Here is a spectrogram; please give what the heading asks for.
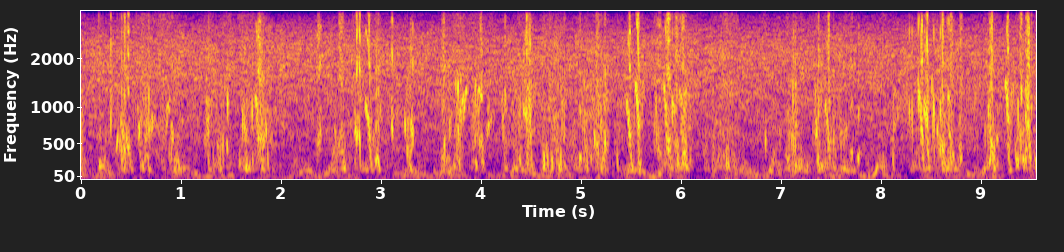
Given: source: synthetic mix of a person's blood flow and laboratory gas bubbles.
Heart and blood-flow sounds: Doppler ultrasound of blood flow; precordium
0.00-0.09 s: bubbles
0.17-1.03 s: bubbles
1.21-1.52 s: bubbles
1.55-1.97 s: bubbles
2.32-2.47 s: bubbles
2.50-3.05 s: bubbles
3.08-3.36 s: bubbles
3.59-4.15 s: bubbles
4.19-5.65 s: bubbles
5.71-6.15 s: bubbles
6.21-6.57 s: bubbles
6.81-6.89 s: bubbles
6.95-7.82 s: bubbles
7.99-8.86 s: bubbles
9.00-9.56 s: bubbles
From the record:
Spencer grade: 4 (maximum detectable bubble signal sounding continuously throughout systole and diastole of every cardiac period, and overriding the amplitude of the normal cardiac signals); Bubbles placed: anywhere in the cardiac cycle

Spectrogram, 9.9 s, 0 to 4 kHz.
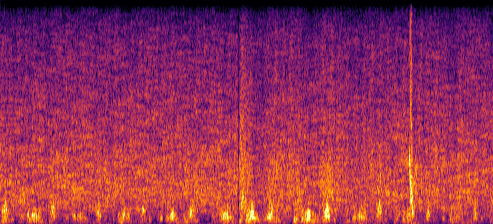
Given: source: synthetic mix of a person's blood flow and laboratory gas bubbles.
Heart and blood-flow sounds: Doppler ultrasound of blood flow; precordium
8.16-8.35 s: bubbles
From the record:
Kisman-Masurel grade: 112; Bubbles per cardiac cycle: 1 to 2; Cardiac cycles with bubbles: 1 to 10%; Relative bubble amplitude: moderate (0.250 to 0.450); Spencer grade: 1 (occasional bubble signal discernible with the cardiac motion signal, with majority of cardiac periods free of bubbles); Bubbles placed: anywhere in the cardiac cycle

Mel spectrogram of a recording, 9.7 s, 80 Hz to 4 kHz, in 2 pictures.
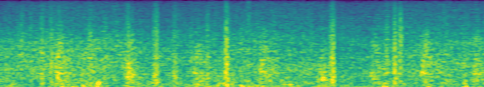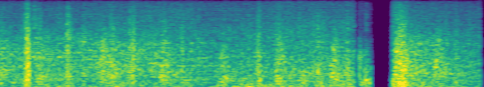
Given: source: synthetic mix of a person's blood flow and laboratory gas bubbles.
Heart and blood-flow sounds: Doppler ultrasound of blood flow; subclavian vein
8.46-8.60 s: bubbles
From the record:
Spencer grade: 1 (occasional bubble signal discernible with the cardiac motion signal, with majority of cardiac periods free of bubbles); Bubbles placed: anywhere in the cardiac cycle

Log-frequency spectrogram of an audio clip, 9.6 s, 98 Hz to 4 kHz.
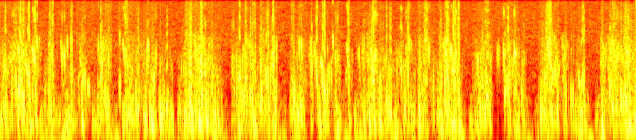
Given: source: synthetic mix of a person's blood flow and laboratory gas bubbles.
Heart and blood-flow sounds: Doppler ultrasound of blood flow; precordium
0.00-0.61 s: bubbles
0.65-1.70 s: bubbles
1.77-2.63 s: bubbles
2.67-3.37 s: bubbles
3.48-4.20 s: bubbles
4.35-5.15 s: bubbles
5.19-5.31 s: bubbles
5.37-6.96 s: bubbles
7.11-7.42 s: bubbles
7.46-7.92 s: bubbles
8.08-8.84 s: bubbles
9.02-9.55 s: bubbles
From the record:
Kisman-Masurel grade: 444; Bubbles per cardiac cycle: continuous sound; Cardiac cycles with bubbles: 100%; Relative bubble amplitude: maximal (0.775 to 0.999); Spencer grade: 4 (maximum detectable bubble signal sounding continuously throughout systole and diastole of every cardiac period, and overriding the amplitude of the normal cardiac signals); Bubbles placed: anywhere in the cardiac cycle

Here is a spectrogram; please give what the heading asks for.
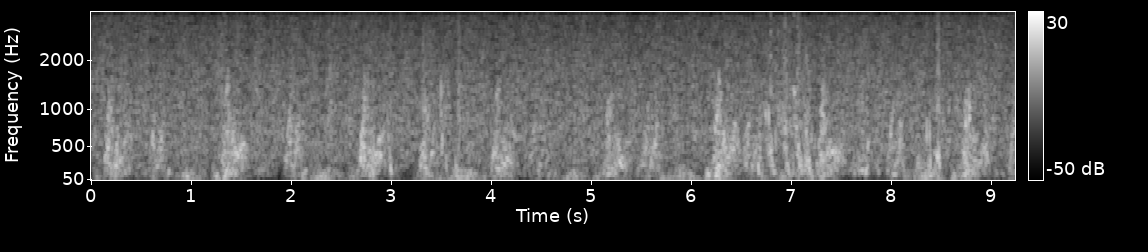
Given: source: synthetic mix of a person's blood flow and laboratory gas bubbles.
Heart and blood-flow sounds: Doppler ultrasound of blood flow; precordium
2.93-3.04 s: bubbles
3.29-3.40 s: bubbles
3.44-3.82 s: bubbles
6.64-7.25 s: bubbles
7.60-7.92 s: bubbles
8.24-8.54 s: bubbles
From the record:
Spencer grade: 2 (many but less than half of the cardiac periods contain bubble signals, singularly or in groups); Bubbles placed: only in the low amplitude regions of the cardiac cycle

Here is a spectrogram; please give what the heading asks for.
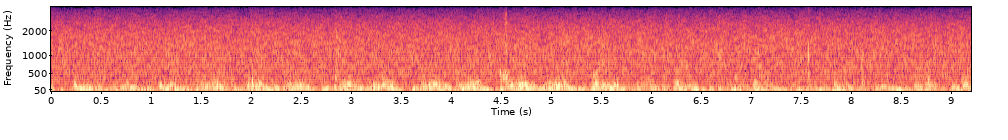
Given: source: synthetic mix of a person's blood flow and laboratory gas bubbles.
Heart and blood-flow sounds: Doppler ultrasound of blood flow; precordium
1.55-1.87 s: bubbles
1.98-2.12 s: bubbles
4.46-4.62 s: bubbles
4.72-4.81 s: bubbles
5.38-5.74 s: bubbles
6.83-6.89 s: bubbles
7.54-7.61 s: bubbles
8.09-8.16 s: bubbles
8.76-8.82 s: bubbles
9.19-9.21 s: bubbles
From the record:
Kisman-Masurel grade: 122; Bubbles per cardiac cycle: 1 to 2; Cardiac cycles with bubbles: 10 to 50%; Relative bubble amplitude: moderate (0.250 to 0.450); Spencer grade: 2 (many but less than half of the cardiac periods contain bubble signals, singularly or in groups); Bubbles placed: anywhere in the cardiac cycle

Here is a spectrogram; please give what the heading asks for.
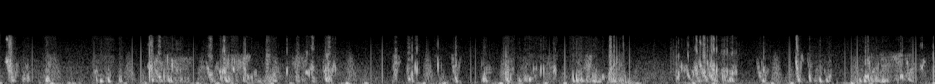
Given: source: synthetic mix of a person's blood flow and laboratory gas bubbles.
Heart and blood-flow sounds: Doppler ultrasound of blood flow; subclavian vein
0.05-0.32 s: bubbles
0.43-0.56 s: bubbles
0.92-1.15 s: bubbles
1.18-1.25 s: bubbles
1.47-1.94 s: bubbles
2.06-2.81 s: bubbles
2.84-3.18 s: bubbles
3.23-3.39 s: bubbles
3.91-4.01 s: bubbles
4.05-4.21 s: bubbles
4.34-4.42 s: bubbles
4.49-4.62 s: bubbles
4.80-4.94 s: bubbles
5.03-5.47 s: bubbles
5.52-5.58 s: bubbles
5.69-6.26 s: bubbles
6.74-7.39 s: bubbles
7.56-7.70 s: bubbles
7.96-8.32 s: bubbles
8.53-9.27 s: bubbles
From the record:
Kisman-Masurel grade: 242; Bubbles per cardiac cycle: several, 3 to 8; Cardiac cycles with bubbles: 100%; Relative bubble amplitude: moderate (0.250 to 0.450); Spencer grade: 3 (all of the cardiac periods contain showers or single bubble signals, but not dominating or overriding the cardiac motion signals); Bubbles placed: anywhere in the cardiac cycle

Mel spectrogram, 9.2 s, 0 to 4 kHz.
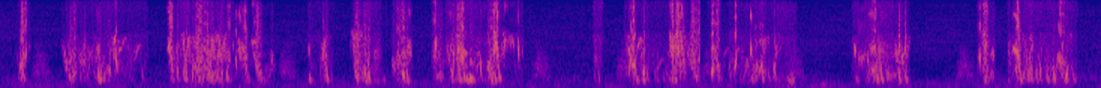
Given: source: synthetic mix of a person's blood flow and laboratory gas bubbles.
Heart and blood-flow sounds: Doppler ultrasound of blood flow; subclavian vein
0.14-0.26 s: bubbles
0.51-1.23 s: bubbles
1.38-2.31 s: bubbles
2.56-2.78 s: bubbles
2.92-3.22 s: bubbles
3.26-3.44 s: bubbles
3.59-4.36 s: bubbles
4.94-5.04 s: bubbles
5.20-5.83 s: bubbles
5.90-6.65 s: bubbles
7.09-7.59 s: bubbles
8.13-8.31 s: bubbles
8.40-8.99 s: bubbles
From the record:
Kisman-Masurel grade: 343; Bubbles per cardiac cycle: rolling drumbeat, 9 or more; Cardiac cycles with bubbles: 100%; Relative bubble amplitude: loud (0.450 to 0.775); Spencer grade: 3 (all of the cardiac periods contain showers or single bubble signals, but not dominating or overriding the cardiac motion signals); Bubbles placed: anywhere in the cardiac cycle

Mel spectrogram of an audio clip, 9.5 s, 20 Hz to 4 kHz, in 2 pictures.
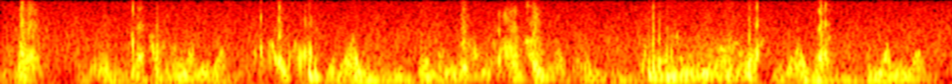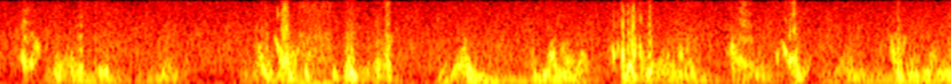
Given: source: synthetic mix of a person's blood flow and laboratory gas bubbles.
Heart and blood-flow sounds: Doppler ultrasound of blood flow; precordium
0.06-0.23 s: bubbles
0.61-0.95 s: bubbles
1.24-1.62 s: bubbles
2.08-2.18 s: bubbles
2.29-2.83 s: bubbles
3.17-3.82 s: bubbles
4.04-4.17 s: bubbles
4.84-4.96 s: bubbles
5.01-5.08 s: bubbles
5.12-5.19 s: bubbles
5.21-5.33 s: bubbles
6.02-6.58 s: bubbles
6.61-6.72 s: bubbles
7.54-7.64 s: bubbles
7.79-8.24 s: bubbles
8.38-8.56 s: bubbles
8.61-8.80 s: bubbles
9.17-9.38 s: bubbles
9.48-9.52 s: bubbles
From the record:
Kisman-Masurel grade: 243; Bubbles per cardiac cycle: several, 3 to 8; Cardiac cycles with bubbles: 100%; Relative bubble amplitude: loud (0.450 to 0.775); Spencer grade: 3 (all of the cardiac periods contain showers or single bubble signals, but not dominating or overriding the cardiac motion signals); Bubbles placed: only in the low amplitude regions of the cardiac cycle

